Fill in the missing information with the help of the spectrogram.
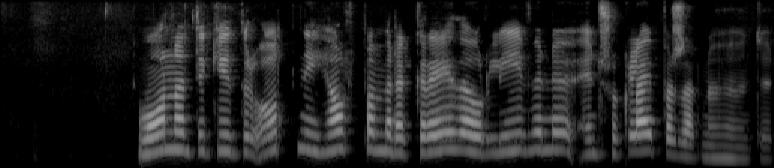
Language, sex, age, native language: Icelandic, female, 40-49, Icelandic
